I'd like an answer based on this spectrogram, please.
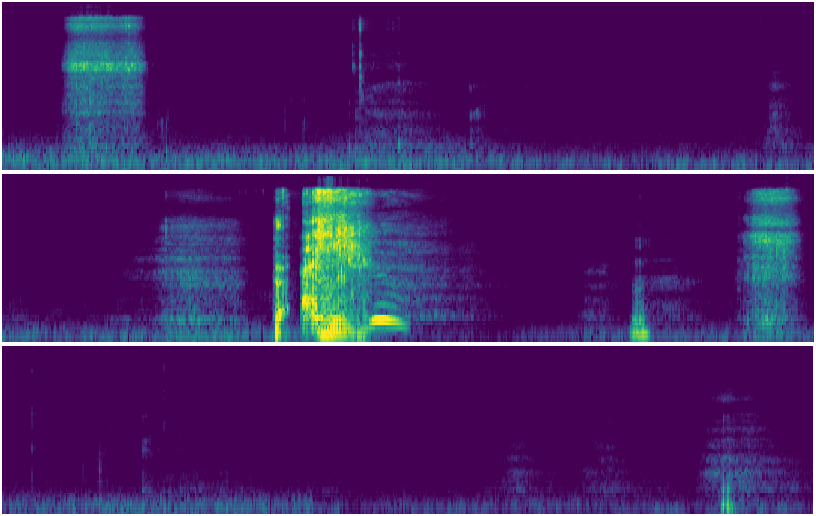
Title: Morning Sneezes & Snotty Nose Sounds~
